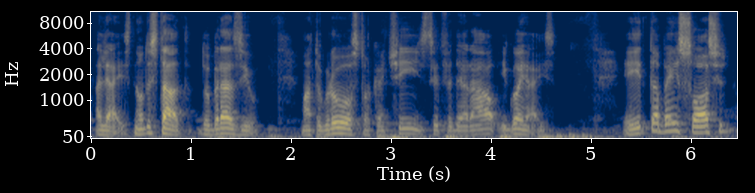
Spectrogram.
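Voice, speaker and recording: A Brazilian man in his early forties, medium-pitched and speaking at normal speed, chats casually as a guest entrepreneur on a podcast. It's relaxed, conversational interview talk.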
